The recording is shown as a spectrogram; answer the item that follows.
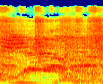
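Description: Church choir singing loudly with instrumental backing, a low bass note held through the first second or so.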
